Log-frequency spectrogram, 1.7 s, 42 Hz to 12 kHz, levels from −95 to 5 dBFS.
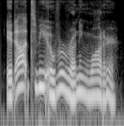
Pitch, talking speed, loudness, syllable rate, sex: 185 Hz, 250 wpm, -16 LUFS, 6.9 syllables/s, female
